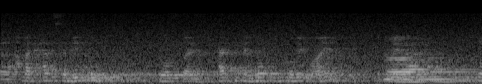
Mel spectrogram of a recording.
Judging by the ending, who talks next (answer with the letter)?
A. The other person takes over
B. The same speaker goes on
B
